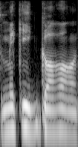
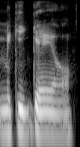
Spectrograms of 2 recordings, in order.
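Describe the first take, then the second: First: The surname has the vowel of 'all'. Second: The surname has the vowel of 'ale'. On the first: The speaker calls it right. "because it's Mickey Gall" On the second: The speaker calls it wrong. "not Mickey Gale"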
